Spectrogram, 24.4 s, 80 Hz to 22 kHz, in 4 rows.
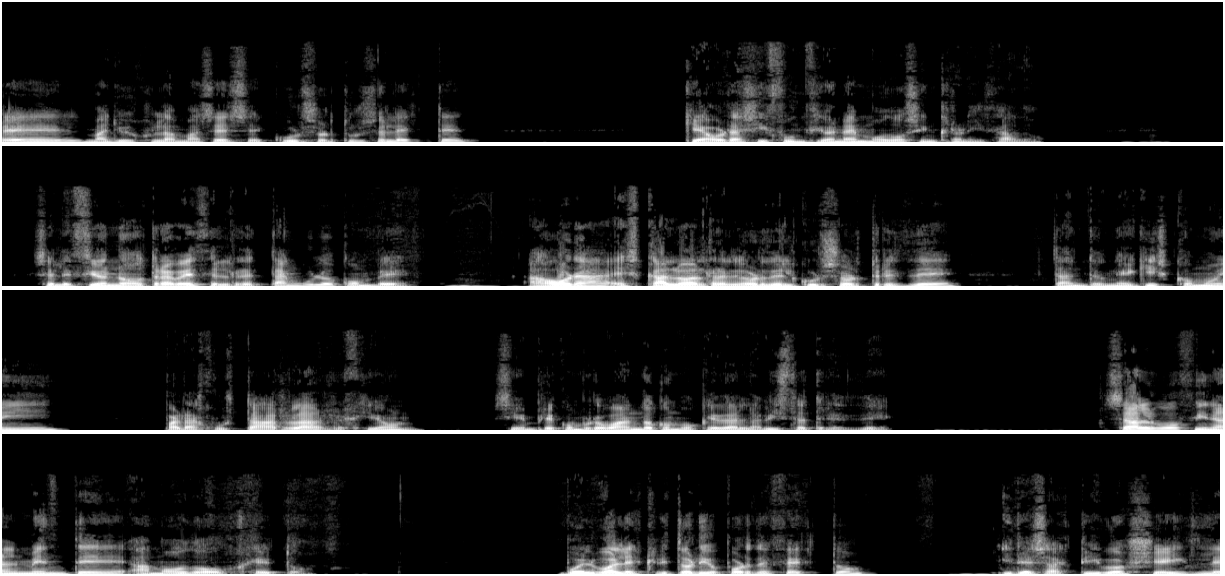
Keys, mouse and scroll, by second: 7.3 b, 9.2 b, 11.5 s, 15.7 s, 22.2 Tab, 23.4-24.4 drag.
